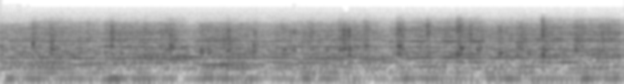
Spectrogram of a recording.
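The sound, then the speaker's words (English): Horses trot along a street, giving a steady run of many overlapping hoof clip-clops over a constant background. “They trot past John and Sim without acknowledgement, turning onto a side street with Dolby in tow.”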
